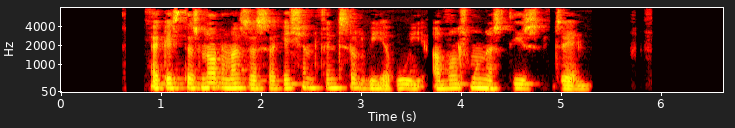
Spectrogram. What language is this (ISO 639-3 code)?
cat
